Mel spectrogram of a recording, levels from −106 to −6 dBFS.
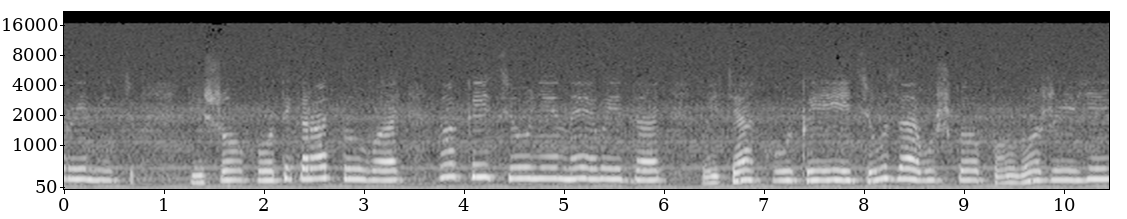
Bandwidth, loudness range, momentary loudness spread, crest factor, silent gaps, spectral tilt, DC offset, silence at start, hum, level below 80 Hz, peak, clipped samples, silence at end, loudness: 17 kHz; 1 LU; 8 LU; 16 dB; none; -7.5 dB/octave; under 0.1%; 0 s; none; -40 dBFS; -8 dBFS; under 0.1%; 0 s; -23 LUFS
